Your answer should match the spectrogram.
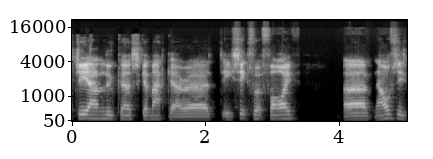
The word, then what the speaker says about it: Gianluca Scamacca: You can pronounce his name because I'm no good at pronunciations. Yeah, it's Gianluca Scamacca.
